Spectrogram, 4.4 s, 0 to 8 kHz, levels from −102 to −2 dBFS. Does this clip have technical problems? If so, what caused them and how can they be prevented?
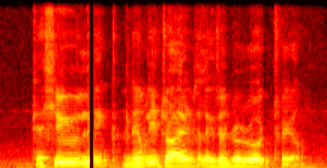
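Yes. Packet loss on an ADPCM call filled lost packets with silence and knocked the decoder's adaptive predictor and step size out of step with the sender's. That leaves hard-edged holes at 1.20 to 1.27 s (60 ms, several packets) and 3.53 to 3.57 s (20 ms, a couple of packets), after which the speech returns slightly distorted before settling. A jitter buffer, packet loss concealment that keeps the decoder state in step, and a more reliable network path would prevent it.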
